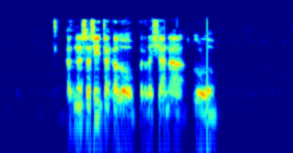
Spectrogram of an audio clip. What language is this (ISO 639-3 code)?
cat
